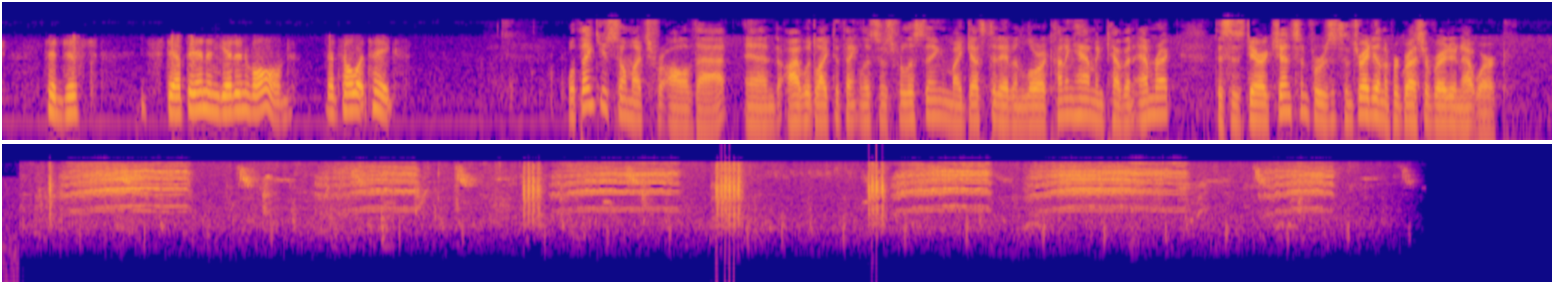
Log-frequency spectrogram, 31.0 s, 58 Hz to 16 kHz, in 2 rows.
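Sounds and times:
bird harsh calls: 15.7s - 29.7s.

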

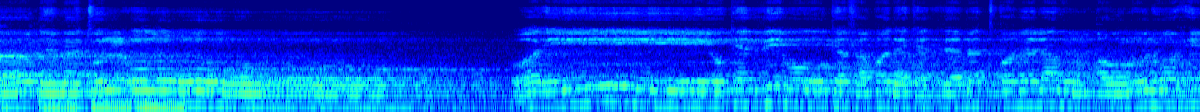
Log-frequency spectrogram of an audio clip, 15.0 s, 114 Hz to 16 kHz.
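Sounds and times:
man chanting melodically: 0.0s - 5.4s, 6.4s - 15.0s.

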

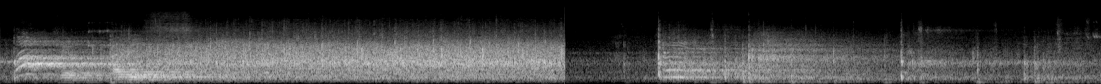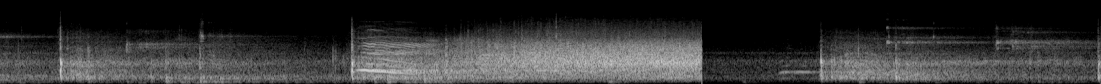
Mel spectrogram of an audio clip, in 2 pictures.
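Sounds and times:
crowd applauding: 1.6s - 5.7s, 15.4s - 18.0s
racket hitting tennis ball: 6.6s - 15.7s, 19.2s - 22.0s.

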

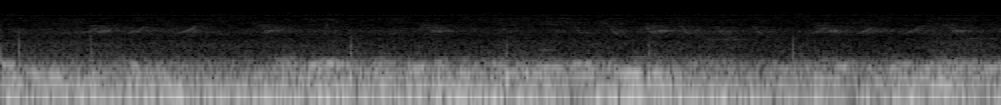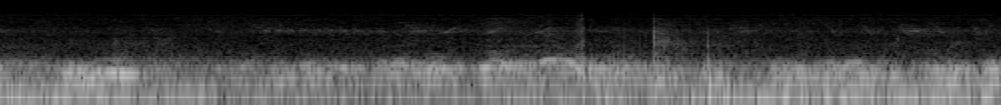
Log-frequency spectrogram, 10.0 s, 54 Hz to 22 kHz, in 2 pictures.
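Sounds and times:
distant voices: 0.0s - 10.0s
doves cooing: 0.0s - 10.0s
low wind rumble: 0.0s - 10.0s.

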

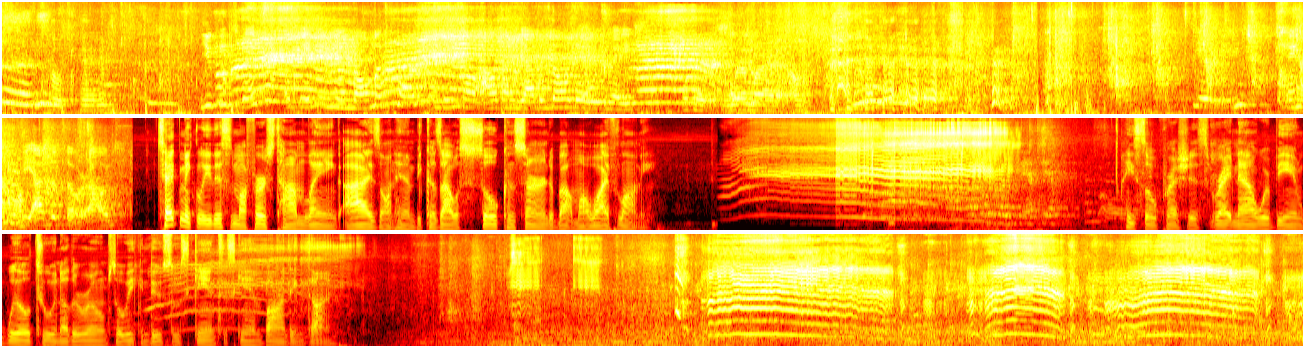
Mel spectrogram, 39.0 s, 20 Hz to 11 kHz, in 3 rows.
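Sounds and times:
newborn baby crying: 1.6s - 7.6s, 20.2s - 23.3s, 27.4s - 29.6s, 31.1s - 32.1s, 32.8s - 39.0s.

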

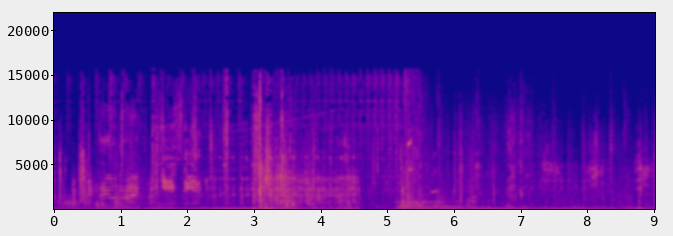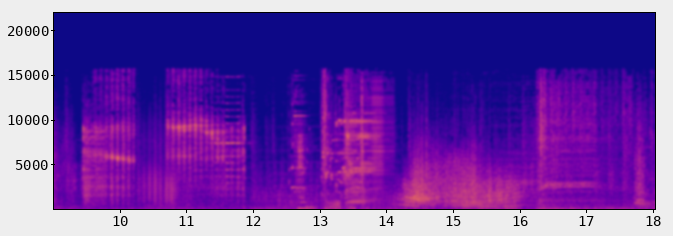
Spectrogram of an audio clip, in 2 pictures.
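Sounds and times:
music: 0.0s - 18.0s.

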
